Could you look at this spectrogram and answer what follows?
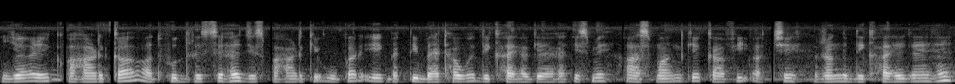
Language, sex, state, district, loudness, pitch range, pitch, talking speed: Hindi, male, Bihar, Bhagalpur, -19 LUFS, 130-150 Hz, 140 Hz, 170 wpm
